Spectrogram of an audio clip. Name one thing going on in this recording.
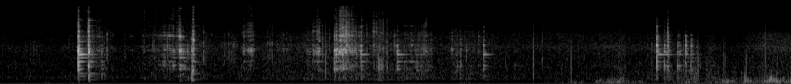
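A woven plastic sack rustles and crinkles as it is handled.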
